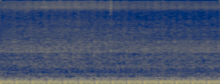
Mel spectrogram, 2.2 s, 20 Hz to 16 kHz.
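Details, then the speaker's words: 2006 Dodge Ram 2500 Cummins diesel with 48RE automatic, in gear on the brake: deep, pulsing drone with the idle dragged down to about 500–700 rpm and EGTs near 800; something let go in the transmission, possibly a failed sprag. "my foot is still on the brake I am not touching the accelerator so this thing lugs down starts pumping out black smoke egt start climbing up"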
